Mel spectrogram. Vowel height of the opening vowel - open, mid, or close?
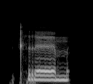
mid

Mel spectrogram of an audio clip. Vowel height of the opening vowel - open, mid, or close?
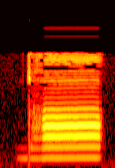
open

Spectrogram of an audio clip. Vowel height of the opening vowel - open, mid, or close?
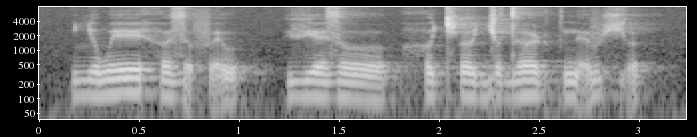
mid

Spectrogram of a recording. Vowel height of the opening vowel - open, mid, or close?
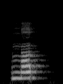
open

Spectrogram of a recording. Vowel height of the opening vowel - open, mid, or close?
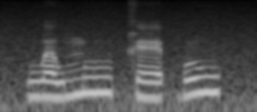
open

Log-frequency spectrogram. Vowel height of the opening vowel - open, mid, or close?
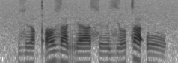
close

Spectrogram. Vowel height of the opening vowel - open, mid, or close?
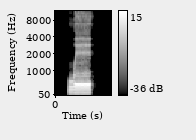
mid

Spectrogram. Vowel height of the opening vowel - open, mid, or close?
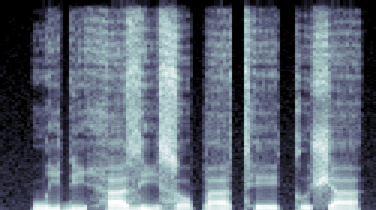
close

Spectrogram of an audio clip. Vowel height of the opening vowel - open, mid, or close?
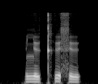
close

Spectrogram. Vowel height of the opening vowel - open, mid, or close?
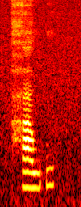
open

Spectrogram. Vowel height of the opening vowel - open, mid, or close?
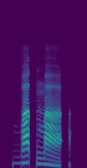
open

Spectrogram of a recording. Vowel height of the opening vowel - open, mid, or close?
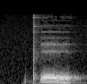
close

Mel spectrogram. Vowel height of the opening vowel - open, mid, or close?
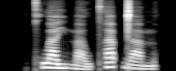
open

